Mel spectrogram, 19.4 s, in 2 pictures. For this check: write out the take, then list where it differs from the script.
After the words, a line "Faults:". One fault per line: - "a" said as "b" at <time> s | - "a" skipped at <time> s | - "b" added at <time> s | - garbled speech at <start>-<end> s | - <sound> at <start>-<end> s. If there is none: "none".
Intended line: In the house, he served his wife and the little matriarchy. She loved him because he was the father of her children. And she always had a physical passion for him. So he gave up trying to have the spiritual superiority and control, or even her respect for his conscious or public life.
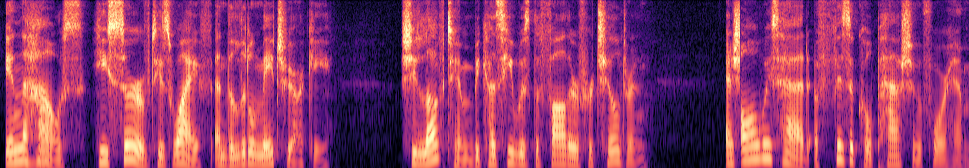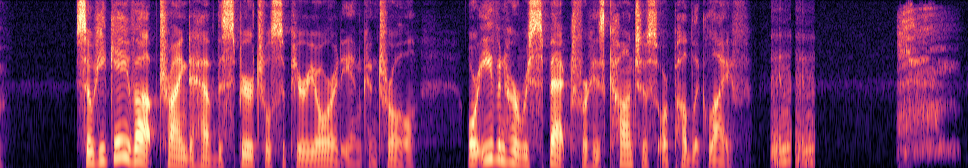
In the house, he served his wife and the little matriarchy. She loved him because he was the father of her children. And always had a physical passion for him. So he gave up trying to have the spiritual superiority and control, or even her respect for his conscious or public life.
Faults:
- "she" skipped at 7.4 s
- laugh at 17.4-17.8 s
- sniff at 18.6-19.3 s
